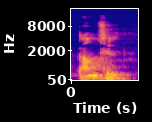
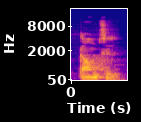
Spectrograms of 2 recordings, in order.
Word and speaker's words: council: काउंसिल, काउंसिल, दोनों words के pronunciation same है।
